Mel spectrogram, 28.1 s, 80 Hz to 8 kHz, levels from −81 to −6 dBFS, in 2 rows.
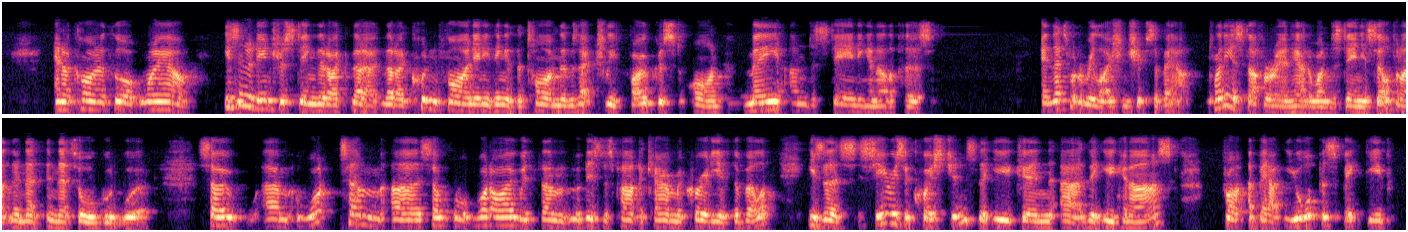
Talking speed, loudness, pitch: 185 wpm, -17 LUFS, 320 Hz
